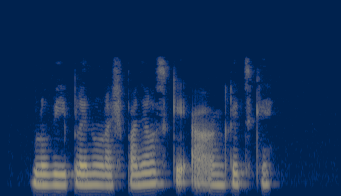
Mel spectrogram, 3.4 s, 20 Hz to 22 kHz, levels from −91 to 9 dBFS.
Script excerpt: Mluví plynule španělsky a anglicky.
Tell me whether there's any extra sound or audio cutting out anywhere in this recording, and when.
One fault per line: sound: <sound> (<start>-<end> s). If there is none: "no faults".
no faults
